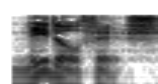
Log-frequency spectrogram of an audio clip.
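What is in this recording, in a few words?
"needlefish", British English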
